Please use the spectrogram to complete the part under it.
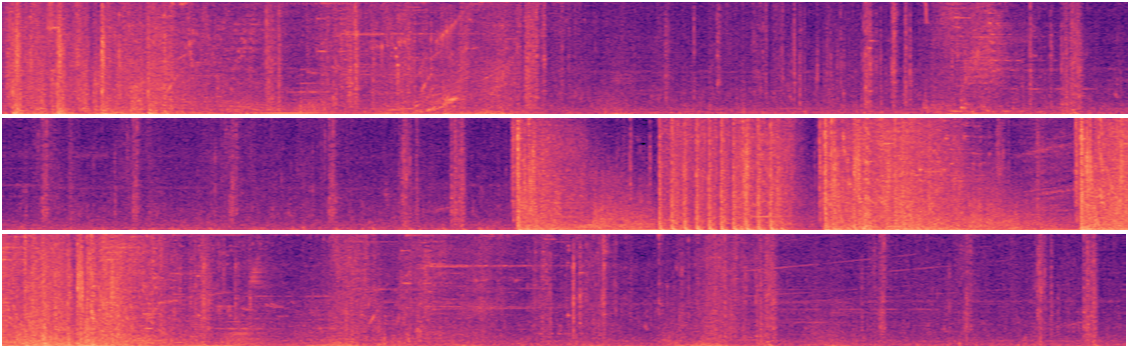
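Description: Gunshots fire in quick bursts from a video game.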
